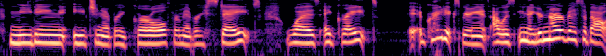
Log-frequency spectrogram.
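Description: With a Mississippi accent, a woman speaks against a quiet background. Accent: Southern US (Mississippi). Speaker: pageant titleholder. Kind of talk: interview. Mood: warm, upbeat.

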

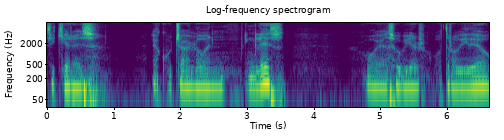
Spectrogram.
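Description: Over a quiet background, a man with a fairly low, dark, mellow and somewhat breathy voice speaks very slowly in a flat monotone. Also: dry sound with no echo. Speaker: poet reading own poem. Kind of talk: poem reading. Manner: slow, measured, halting with hesitations. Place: home room. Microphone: handheld.

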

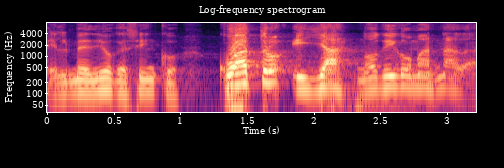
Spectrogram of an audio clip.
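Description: A man's voice shows very wide pitch swings and vocal fry. Noticeable background noise runs underneath. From Colombia, Córdoba (Caribbean coast). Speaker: radio co-host, professor; radio talk show commentator. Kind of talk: news and opinion radio show. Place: studio. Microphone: studio mic.

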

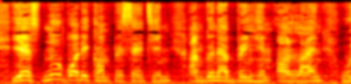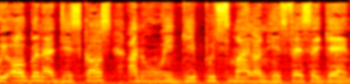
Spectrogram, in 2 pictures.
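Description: Hardly any pauses break this man's moderate pace, his fairly high pitch carrying ordinary pitch variation in a dry sound with no echo. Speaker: evangelist, foundation president. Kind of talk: sermon-style talk to camera. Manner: emphatic, preaching. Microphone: phone near.

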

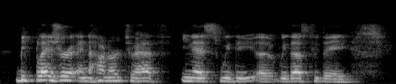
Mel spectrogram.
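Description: The setting behind him is quiet. This man's intonation stays fairly even. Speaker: webinar host introducing speaker. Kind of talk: presentation introduction. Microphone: video call.

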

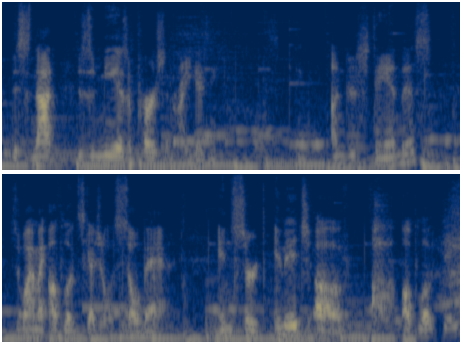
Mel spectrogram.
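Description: Clear music plays in the background. Over it, a man speaks with a very deep, low pitch. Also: fairly slow pace. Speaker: comedy film reviewer. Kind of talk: casual vlog chat.

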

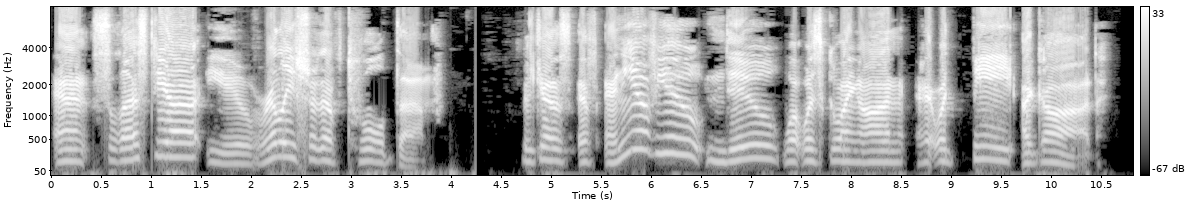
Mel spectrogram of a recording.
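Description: A man's high-pitched put-on character voice at a very slow pace. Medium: machinima. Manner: casual, smug.

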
